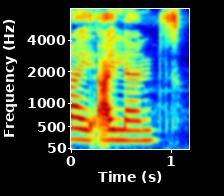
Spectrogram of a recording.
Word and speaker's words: आइलैंड्स: For example today उदाहरण के लिए आज most of people living in Andaman आइलैंड्स। यह इज़लैंड्स नहीं होता है स्टूडेंट्स। ये आइलैंड्स होता है। इसमें इज़ एस साइलेंट होता है।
